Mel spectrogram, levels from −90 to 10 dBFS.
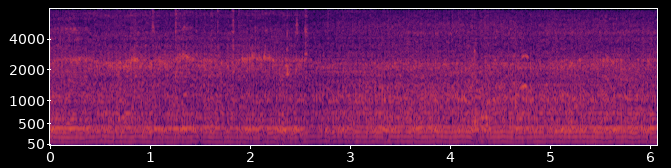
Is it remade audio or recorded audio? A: remade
